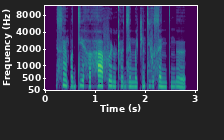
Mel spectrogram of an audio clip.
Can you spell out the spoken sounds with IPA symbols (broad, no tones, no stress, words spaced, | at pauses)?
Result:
sɛ̃pɐd tʲɛhɐ ha fɯɽɐ̃ ʈʰød͡zemɛ t͡ʃɛ̃tʲvɯsɛnʲətʲ ŋø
